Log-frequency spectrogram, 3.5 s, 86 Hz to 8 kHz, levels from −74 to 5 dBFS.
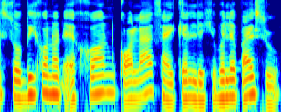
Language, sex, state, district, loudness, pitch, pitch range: Assamese, male, Assam, Sonitpur, -16 LUFS, 160 Hz, 150-180 Hz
